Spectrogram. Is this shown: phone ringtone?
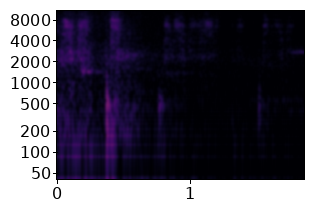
no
